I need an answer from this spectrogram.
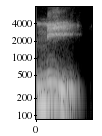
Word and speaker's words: knee: say the final e there are silent letters or the word knee k-n-e-e and that's why some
